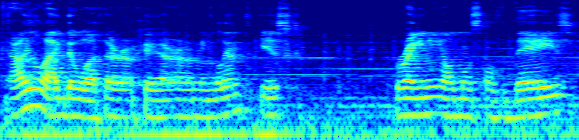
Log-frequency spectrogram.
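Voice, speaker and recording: A man in his twenties, a Spanish speaker, answering interview questions in slow, careful English. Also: mid-range voice, steady tone, a little mellow. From Mexico. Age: 20s. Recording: roomy echo, faint music.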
